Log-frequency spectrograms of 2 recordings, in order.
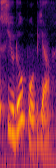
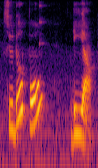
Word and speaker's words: pseudopodia: स्यूडो SEUDOPO, स्यूडोपोडिया DIA. Okay, तो spelling इसकी थोड़ी लंबी है, इसको ढंग से याद रखना. पी साइलेंट है इसके अंदर, लेकिन पी लगाना बहुत ज़रूरी है.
